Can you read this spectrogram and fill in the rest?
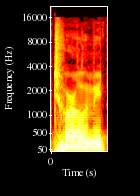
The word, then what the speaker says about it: Tourlami: did I say that right? – No. – Tourlami.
